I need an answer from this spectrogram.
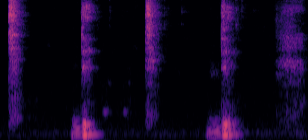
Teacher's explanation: For both of these sounds, the tip of your tongue touches the ridge behind your upper teeth. It doesn't touch your teeth. It touches behind your teeth.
